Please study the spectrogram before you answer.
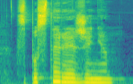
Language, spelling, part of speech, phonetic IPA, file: Ukrainian, спостереження, noun, [spɔsteˈrɛʒenʲːɐ], Uk-спостереження.ogg
- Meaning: 1. verbal noun of спостерегти́ (sposterehtý): observation (the act of observing) 2. observation (a record or comment noting what one has observed)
